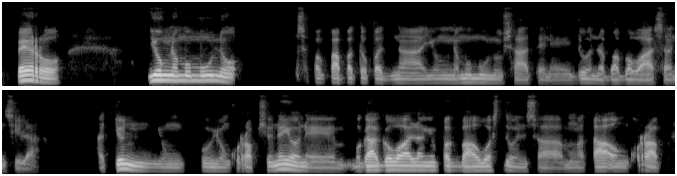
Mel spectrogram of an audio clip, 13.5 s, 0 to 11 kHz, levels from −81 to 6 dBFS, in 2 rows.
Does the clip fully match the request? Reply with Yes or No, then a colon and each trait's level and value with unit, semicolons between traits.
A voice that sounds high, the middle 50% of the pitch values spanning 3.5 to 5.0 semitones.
No: low, 105 Hz; average, 3.8 semitones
